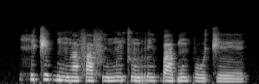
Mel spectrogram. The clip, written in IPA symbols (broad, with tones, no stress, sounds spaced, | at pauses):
h i˦ t͡ʃ eː˦ ɡ͡b ũ˨ ɡ ã˨ f a˨ f i˨ m ĩ˦ t͡s ũ˨ r i˦ ɓ a˦ ɓ ũ˦ p oː˨ t͡ʃ eː˨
